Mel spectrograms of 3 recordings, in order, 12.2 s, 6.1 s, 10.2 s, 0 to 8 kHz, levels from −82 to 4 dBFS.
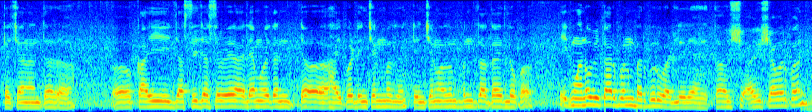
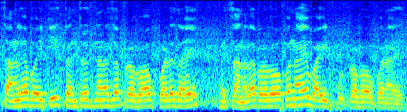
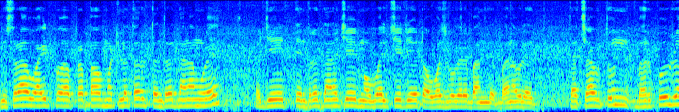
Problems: constant background noise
